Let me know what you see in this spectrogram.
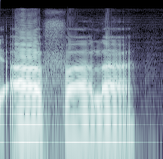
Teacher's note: pada lafal afala, fa harus alirkan nafasnya. La jangan dibaca apalah, tapi afala.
